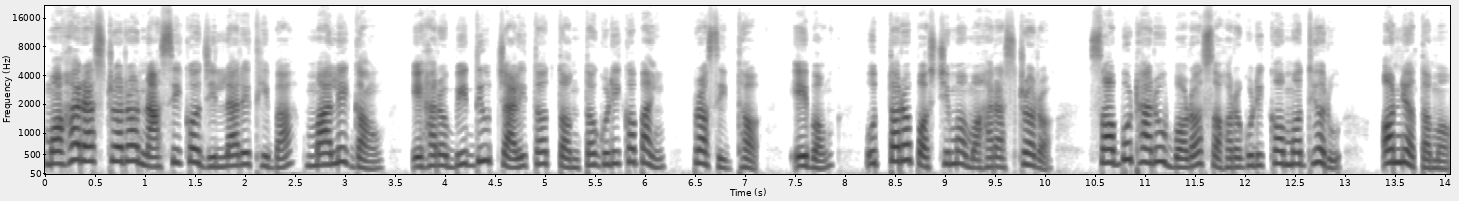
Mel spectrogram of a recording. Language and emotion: Odia, neutral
